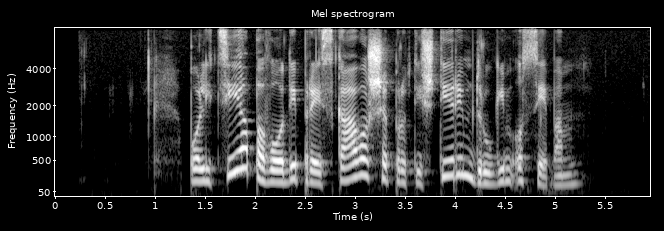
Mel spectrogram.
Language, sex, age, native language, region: Slovenian, female, 60+, Slovenian, Southeast Slovenia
